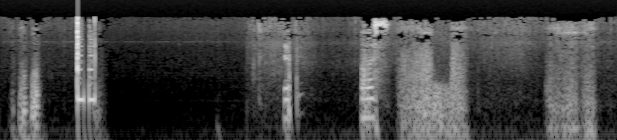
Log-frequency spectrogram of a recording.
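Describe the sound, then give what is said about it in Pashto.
A brief telephone tone marks a call-in line being cut off: a short sharp beep near the start, then people talking afterward. “زه فکر کوم د ټلیفون کرښه کته شوله.”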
